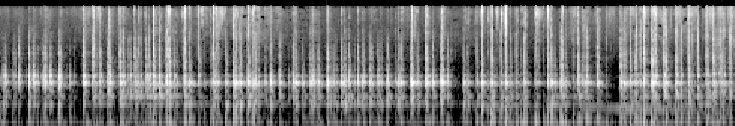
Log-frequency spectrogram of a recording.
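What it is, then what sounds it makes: Whole watermelon. Long red-painted nails tap quickly and continuously on a large, whole, uncut watermelon with a green striped rind. The result is a rapid, crisp patter of sharp clicky taps over a steady hollow mid tone, with bright edges and almost no low end. The taps stop briefly around the six- and eight-second marks.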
